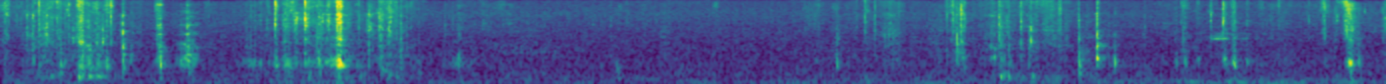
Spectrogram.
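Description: A solid, hand-sized blue oval bar of soap is shaved with a utility knife blade into curled shavings. Quiet, crisp scraping and crunching strokes come in clustered bursts with bright, crackly texture, separated by a soft lull in the middle.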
